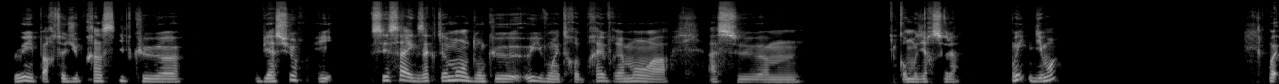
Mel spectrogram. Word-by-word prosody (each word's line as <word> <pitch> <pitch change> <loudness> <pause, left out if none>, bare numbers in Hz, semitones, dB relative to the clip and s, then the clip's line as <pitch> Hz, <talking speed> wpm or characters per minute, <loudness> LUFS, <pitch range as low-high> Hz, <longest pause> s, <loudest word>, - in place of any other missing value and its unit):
Eux 150 - -5
ils 160 -3 -1
partent - - -2
du 135 0 -3
principe 150 +3 +2
que, 140 - -5
heu 130 -1 -3 0.8
bien 140 0 -1
sûr 195 +6 +5
et 140 +1 -5 0.4
c'est 185 - +6
ça 200 +1 +7
exactement, 170 +5 -1
donc 140 -4 -7
heu, 130 -1 -5
eux 160 - -4
ils 155 - -8
vont 130 - -6
être 125 0 -5
prêt 155 +7 -4
vraiment 140 -1 -5
à 120 -1 -5 0.4
à - - -8
se, 120 - +9 0.2
hem, 115 0 -8 1.0
comment 130 +1 -3
dire 130 +1 -2
cela? 125 -1 +5 0.5
Oui? - - -3
Dis-moi. - - -4 2.1
Ouais, - - +1
140 Hz, 145 wpm, -25 LUFS, 130-155 Hz, 2.1 s, se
